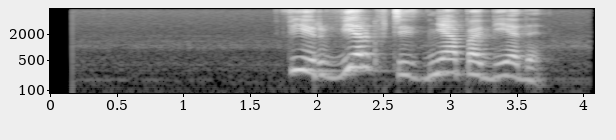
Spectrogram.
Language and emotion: Russian, positive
